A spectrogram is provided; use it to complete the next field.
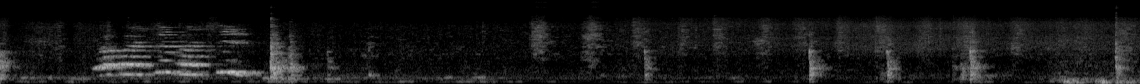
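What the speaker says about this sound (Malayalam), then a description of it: "ഇളക്കിയെടുക്കുമ്പോൾ ശ്രദ്ധിക്കണം അരി മുറിഞ്ഞു പോകാതെ" Cooked rice is stirred gently in a pan with soft, scattered scraping and clicking strokes at close range. A brief high, meow-like cry is heard near the start.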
